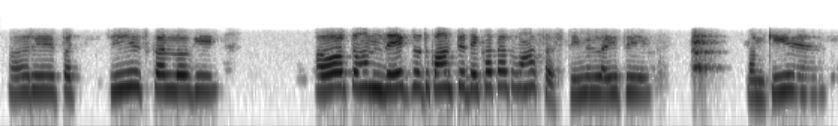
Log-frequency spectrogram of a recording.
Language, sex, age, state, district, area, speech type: Hindi, female, 60+, Uttar Pradesh, Hardoi, rural, conversation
